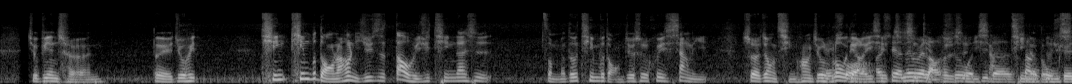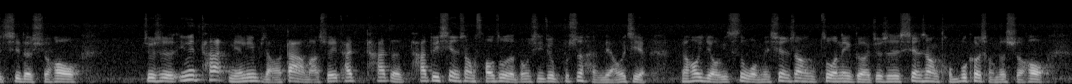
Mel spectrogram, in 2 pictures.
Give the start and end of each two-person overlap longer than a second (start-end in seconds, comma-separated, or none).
8.2-10.8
